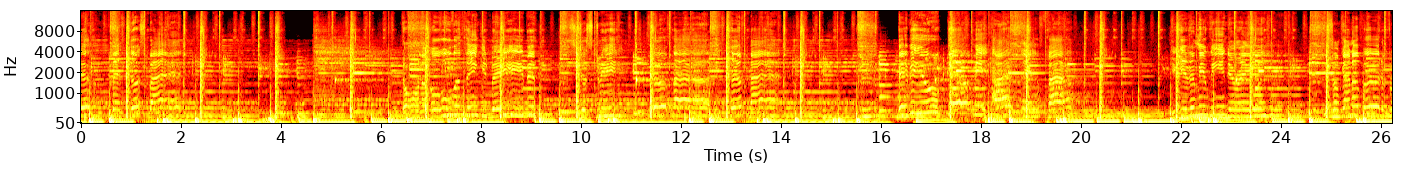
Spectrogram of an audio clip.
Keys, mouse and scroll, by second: 1.7 space, 3.3 click, 3.6 right click, 6.1-15.3 drag, 15.3 scroll down 1, 16.1-21.3 drag, 22.8-23.6 scroll up 1, 25.0 click.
